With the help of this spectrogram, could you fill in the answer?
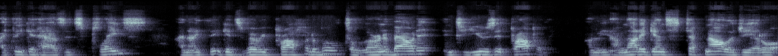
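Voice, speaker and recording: A man speaks at a moderate pace in an unremarkable speaking voice. His pitch is fairly high and his intonation fairly even. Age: 60s. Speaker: vlogger sharing personal views. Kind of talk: personal monologue.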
